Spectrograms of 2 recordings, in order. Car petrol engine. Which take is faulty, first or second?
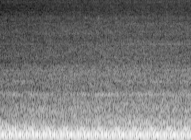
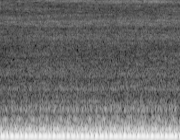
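second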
